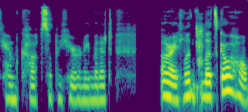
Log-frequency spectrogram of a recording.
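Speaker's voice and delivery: muttering quietly under the breath. Narrating a scene, voicing a man who mutters under his breath. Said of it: "he kind of mutters under his breath".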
